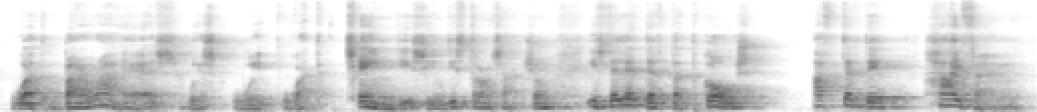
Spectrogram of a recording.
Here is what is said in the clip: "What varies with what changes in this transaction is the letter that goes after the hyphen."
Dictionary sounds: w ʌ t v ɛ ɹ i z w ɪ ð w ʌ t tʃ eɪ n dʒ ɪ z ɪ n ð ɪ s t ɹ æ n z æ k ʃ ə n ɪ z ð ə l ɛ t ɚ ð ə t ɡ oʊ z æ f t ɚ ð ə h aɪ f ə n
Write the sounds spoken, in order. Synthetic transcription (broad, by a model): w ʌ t b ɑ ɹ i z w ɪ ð w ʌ t tʃ eɪ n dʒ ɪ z ɪ n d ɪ s t ɹ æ n s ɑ k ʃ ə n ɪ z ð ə l ɛ t ɚ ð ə t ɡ oʊ s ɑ f t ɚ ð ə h aɪ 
